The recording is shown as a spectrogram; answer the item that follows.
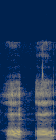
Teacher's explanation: అచ్చులు లేదా స్వరాలు ఇవి చూడండి అ ఆ వివృతం పూర్వ స్వరం కంఠ్యం అ అనేది వివృతం ఉత్తర స్వరం కంఠ్యం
